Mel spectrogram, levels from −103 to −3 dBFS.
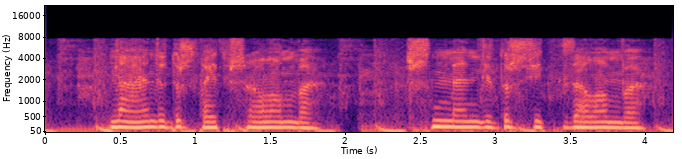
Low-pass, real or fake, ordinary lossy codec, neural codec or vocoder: none; fake; none; codec, 16 kHz, 16 kbps, FunCodec, trained on Chinese and English, 50 frames a second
